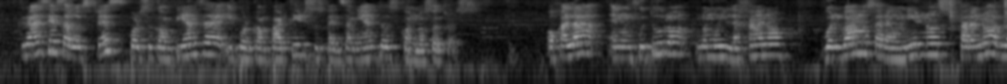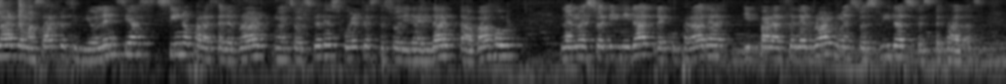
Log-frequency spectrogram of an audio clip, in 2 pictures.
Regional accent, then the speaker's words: Iran; Spanish is a second language; Soy originalmente de Irán y mi español está aún en progreso

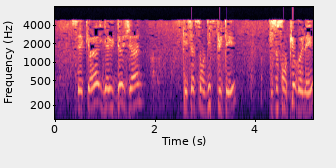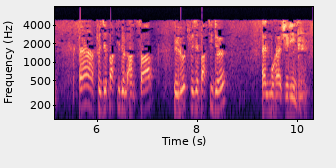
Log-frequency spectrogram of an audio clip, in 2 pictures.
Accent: Marseille, Provence-Alpes-Côte d'Azur, France; On pense que les gens de Marseille sont les meilleurs, parce que je suis Marseillais.

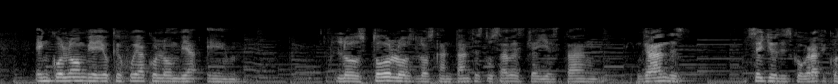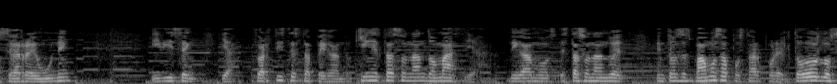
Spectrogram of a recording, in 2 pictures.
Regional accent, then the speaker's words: Ecuador; yo soy ecuatoriano y ahorita estoy en la gira de medios

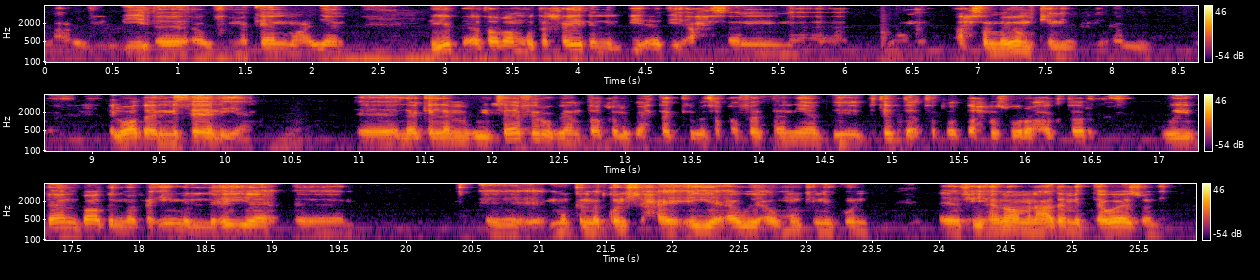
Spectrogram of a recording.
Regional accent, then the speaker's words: Egypt; moved away; انا ليا تجربه يعني ان انا مقيم برا مصر، يعني ففعلا انا كنت جاي من مصر من 20 سنه

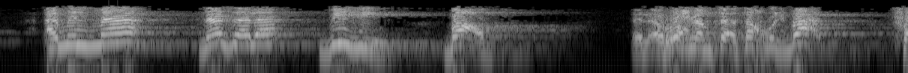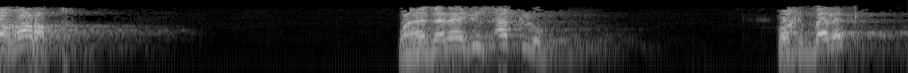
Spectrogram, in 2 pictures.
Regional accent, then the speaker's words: Egypt; وهذا المسألة معروف عندنا في مصر

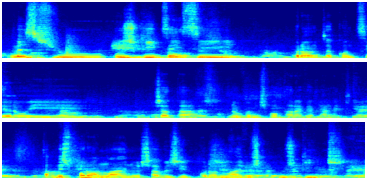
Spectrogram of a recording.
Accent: Estoril, Lisbon, Portugal; now in Lisbon, Portugal; Já, cresci ali no Estoril.

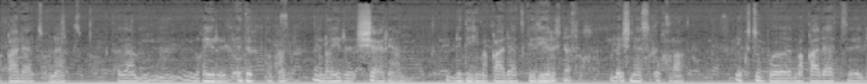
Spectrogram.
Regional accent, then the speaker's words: Mauritania; أنا ولست فرنسيا ولست أمريكيا ولست خليجيا ولست جزائريا ولا سنغاليا، أنا موريتاني، أمثل نفسي وأمثل بلدي

